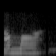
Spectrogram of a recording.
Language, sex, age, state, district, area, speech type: Tamil, female, 18-30, Tamil Nadu, Thoothukudi, urban, conversation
